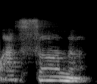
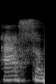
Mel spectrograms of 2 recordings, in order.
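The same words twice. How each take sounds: First: The stress is on a later syllable. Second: The stress is on the first syllable. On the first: The speaker calls it wrong. "e não asana" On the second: The speaker calls it right. "olha o A forte está aqui, por isso que a gente fala asana"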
